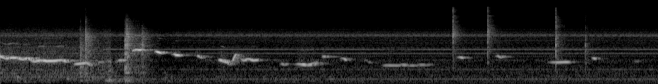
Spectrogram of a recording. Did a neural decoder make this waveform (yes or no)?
no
